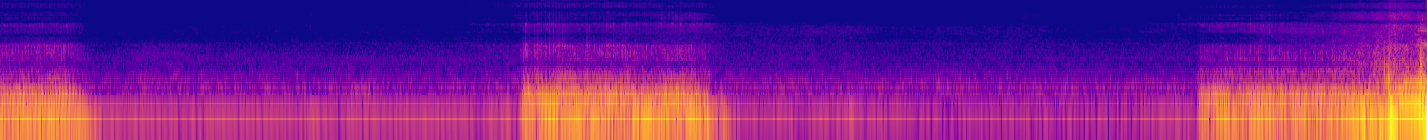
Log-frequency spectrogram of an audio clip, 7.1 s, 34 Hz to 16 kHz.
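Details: Snoring: three rough, low-pitched snores about three seconds apart, roughly 20 a minute, with a steady low hum between them; the sleeper insists he was not asleep.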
